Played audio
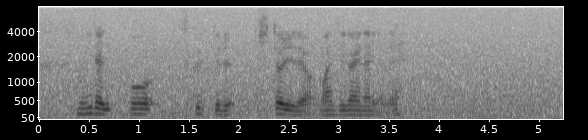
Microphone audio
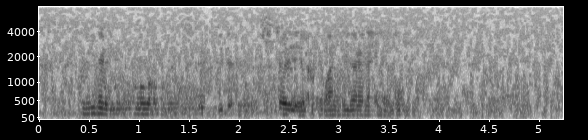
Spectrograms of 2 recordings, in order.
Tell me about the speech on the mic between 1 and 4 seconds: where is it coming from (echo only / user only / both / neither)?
echo only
